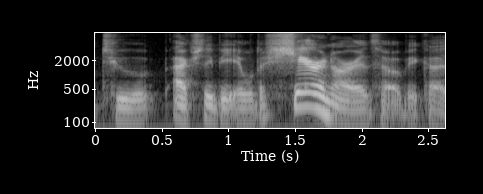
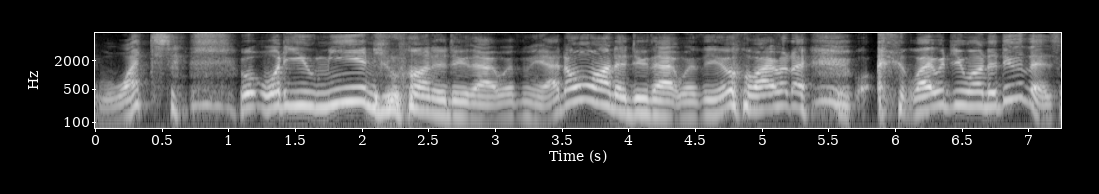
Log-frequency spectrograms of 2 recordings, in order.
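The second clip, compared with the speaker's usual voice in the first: higher, louder, baffled and laughing through it; cringing confusion; 7 semitones higher, 6 dB louder than usual. A narrator's reading. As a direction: recoil in flustered disbelief, laughing. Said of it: "he's cringing at this point".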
